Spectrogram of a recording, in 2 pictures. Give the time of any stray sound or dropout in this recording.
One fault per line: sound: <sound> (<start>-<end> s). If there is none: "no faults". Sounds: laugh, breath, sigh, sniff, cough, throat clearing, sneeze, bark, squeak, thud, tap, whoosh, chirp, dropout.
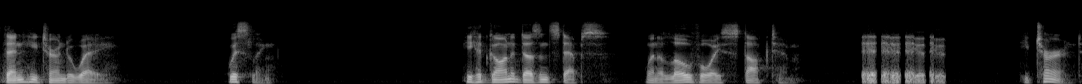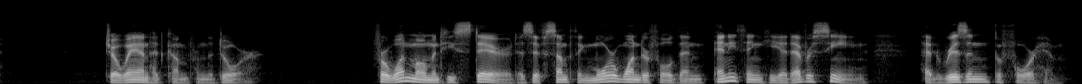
sound: laugh (8.6-9.5 s)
